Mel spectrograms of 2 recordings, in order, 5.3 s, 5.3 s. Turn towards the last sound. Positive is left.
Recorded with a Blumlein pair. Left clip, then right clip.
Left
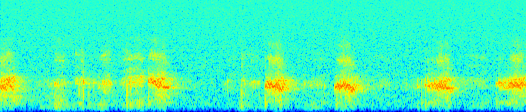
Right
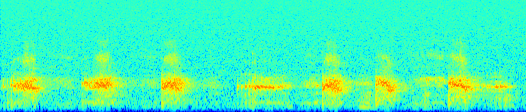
No sound to turn to.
